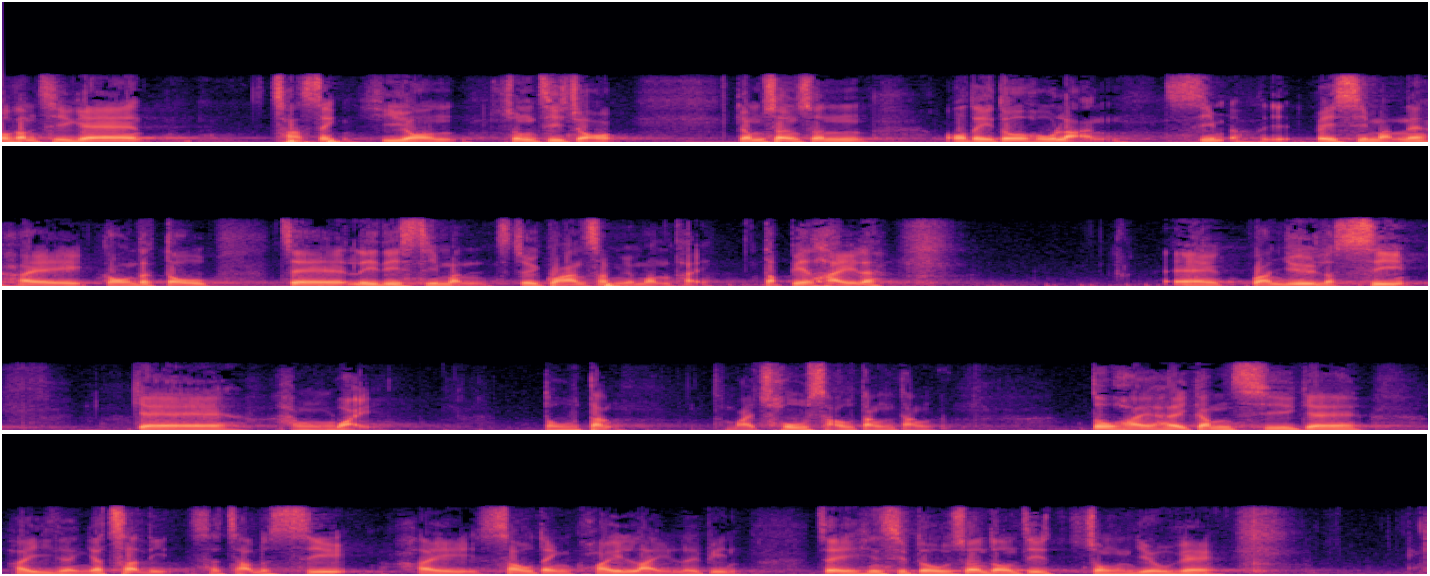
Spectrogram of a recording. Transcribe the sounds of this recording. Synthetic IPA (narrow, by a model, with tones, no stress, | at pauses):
ŋɔː˨˧kɐ˥mt͡sʰiː˧kɛː˧ | t͡sʰaː˧t̚sɪ˥k̚jiː˨˧ɔː˧nt͡sʊ˥ŋt͡siː˥t͡sɔ̰ː˨˥ | kɐ˨˥msœː˥ŋsɵ˧n | ʔɔ̰ː˨˧t̪e˨jt̪o˥wɦo˨˥wla̰ː˨˩nsiː˧pe˨˥jsiː˧mɐ̰˨˩nlɛː˥ɦɐ˨jkɔː˨˥ŋt̪ɐ˥k̚t̪o˨˧˥wt͡sɛː˥liː˥t̪iː˥siː˧mɐ̰˨˩nt͡ʃɵ˧ɥkwaː˥nsɐ˥mkɛː˧mɐ̰˨nt̪ʰɐ̰˨˩jt̪ɐ˨˩t̚piː˨˩t̚ɦɐ˨jlɛː˥ | ʔɛː˨kwaː˥nɥyː˥lɵ˨t̚siː˥ | kɛː˧hɐ˨˩ŋwɐ̰˨˩j | t̪o˨˧wt̪ɐ˥k̚ | t̪ʰʊ˨˩maː˨˩t͡sʰo˥wsɐ̰˨˥wt̪ɐ˨˥ŋt̪ɐ̰˨˥ŋ | t̪o˥wɦɐ˨jɦɐ˨˥jkɐ˥mt͡sʰiː˧kɛː˧hɐ˨jːiː˨lɪ˨˩ŋjɐ˥t̚t͡sʰɐ˥t̚lḭː˨˩nsɐ˨t̚t͡sːa̰ː˨p̚lɵ˨t̚siː˥hɐ˨jsɐ˥wt̪ɪ˨ŋkʷʰɐ˥jlɐ̰˨jlɵ˨˧piː˨˩n | t͡sɛː˥˩ɦiː˥nsiː˨˧p̚t̪o˧wsœː˥ŋt̪ɔː˥ŋt͡siː˥t͡sʊ˨ŋjiː˧wkɛː˧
